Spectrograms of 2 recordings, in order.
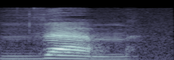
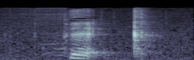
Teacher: the voiced version has vibration in the vocal cords that you can feel in your neck while the voiceless version has no vibration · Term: voiced and voiceless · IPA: θ ð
